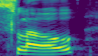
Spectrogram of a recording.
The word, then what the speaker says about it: Slough: Slough, what we would pronounce Slough, is actually pronounced slow.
